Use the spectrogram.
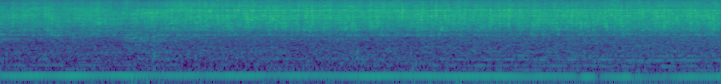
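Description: Sulfurous mineral water pours steadily from a spring fountain in a mineral-water park in São Lourenço, a continuous close splashing flow with a strong low hum running underneath throughout.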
